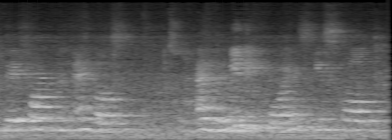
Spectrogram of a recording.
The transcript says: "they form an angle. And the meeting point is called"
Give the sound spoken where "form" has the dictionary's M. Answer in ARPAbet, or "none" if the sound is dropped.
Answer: none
